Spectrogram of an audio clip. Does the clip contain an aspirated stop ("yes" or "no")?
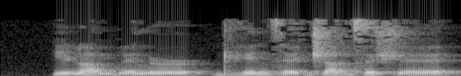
no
